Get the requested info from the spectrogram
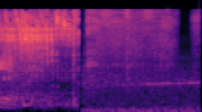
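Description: Aerosol spray-paint can hissing: a steady hiss, briefly broken a little under a second in, then continuing evenly.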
